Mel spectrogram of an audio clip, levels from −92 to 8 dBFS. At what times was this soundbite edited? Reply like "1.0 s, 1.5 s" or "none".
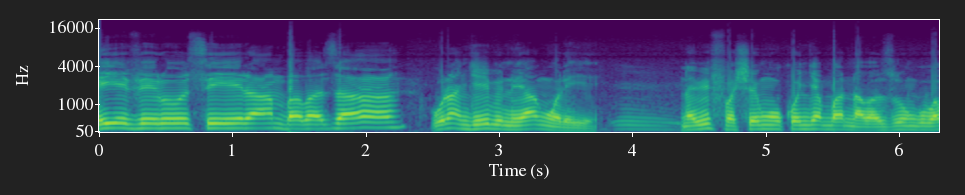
2.4 s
